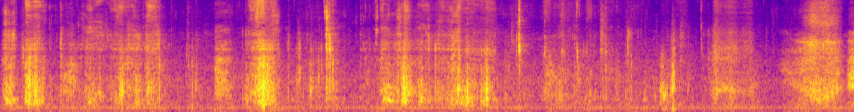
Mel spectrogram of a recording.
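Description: A person biting into and chewing a large piece of meat in spicy sauce close to the microphone: a string of irregular bite, chew and mouth clicks, with one louder bite about two and a half seconds in.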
